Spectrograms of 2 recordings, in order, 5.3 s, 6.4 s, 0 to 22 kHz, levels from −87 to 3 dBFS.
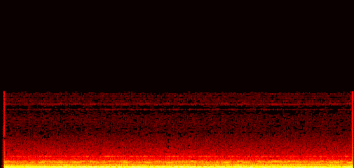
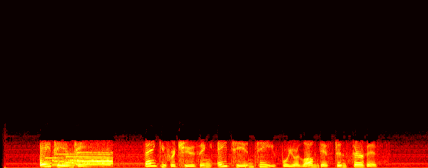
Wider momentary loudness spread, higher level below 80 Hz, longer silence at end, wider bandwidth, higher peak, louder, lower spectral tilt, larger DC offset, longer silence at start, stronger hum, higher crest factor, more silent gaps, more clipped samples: second, 2 LU vs 9 LU; first, -22 dBFS vs -50 dBFS; second, 0 s vs 0.8 s; second, 3.5 kHz vs 3.9 kHz; about the same, -2 dBFS vs -2 dBFS; about the same, -17 LUFS vs -18 LUFS; first, -11.5 dB/octave vs -8.5 dB/octave; second, under 0.1% vs 0.5%; about the same, 0.05 s vs 0.05 s; neither; about the same, 12 dB vs 16 dB; neither; neither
